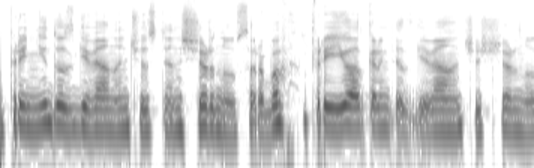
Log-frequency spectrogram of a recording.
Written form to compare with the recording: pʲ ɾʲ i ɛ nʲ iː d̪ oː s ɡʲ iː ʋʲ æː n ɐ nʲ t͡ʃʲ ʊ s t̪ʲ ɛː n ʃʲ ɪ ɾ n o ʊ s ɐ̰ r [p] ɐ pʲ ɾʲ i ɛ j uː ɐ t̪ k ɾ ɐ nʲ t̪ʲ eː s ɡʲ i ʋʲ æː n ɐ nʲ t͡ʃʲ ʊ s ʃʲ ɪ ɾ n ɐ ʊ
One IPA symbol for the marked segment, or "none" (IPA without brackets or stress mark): b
